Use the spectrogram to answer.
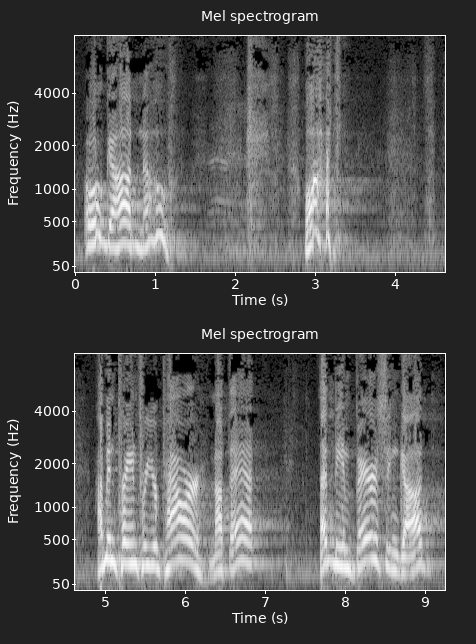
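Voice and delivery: high, loud, panicked protest to God; a man arguing with God in the prayer line; pleading protest. Retold or imitated. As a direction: beg God to take it back. Preacher replays his protest to God.

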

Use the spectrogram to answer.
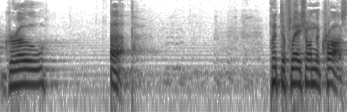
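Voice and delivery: ordinary talk, nothing marked

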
